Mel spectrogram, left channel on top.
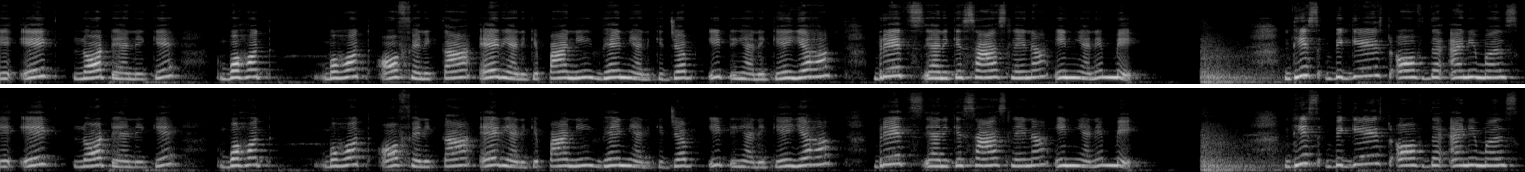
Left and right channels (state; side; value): quieter; right; 3.7 dB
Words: एक, लॉट यानी कि बहुत बहुत, ऑफ यानी का, एयर यानी कि पानी, व्हेन यानी कि जब, इट यानी कि यह, ब्रेथ्स यानी कि सांस लेना, इन यानी में। This biggest of the animals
